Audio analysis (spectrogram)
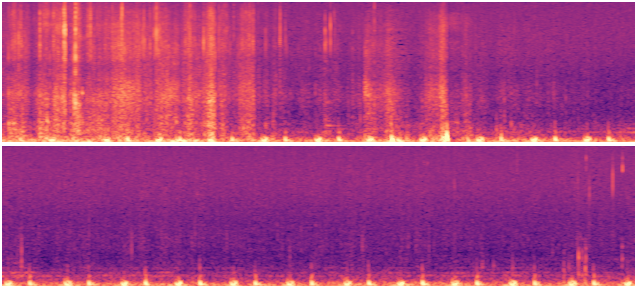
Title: ASMR - You can't Beat it ❤|Heartbeat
